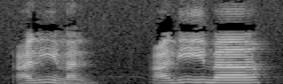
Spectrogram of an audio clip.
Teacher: أي حرف عليه تنوين نصب بدي أوقف عليه يتولد حال الوقف مد عوض، يعني بعوض، بشيل الفتحتين وبعوضهم بألف مدية 2 حركة. وهنا برضو بقول لك يعتبر من المدود الطبيعية، يعني 2 حركة.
